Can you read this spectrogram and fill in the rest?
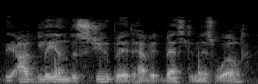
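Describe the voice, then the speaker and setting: Deep-voiced, earnest English painter, acted by a man. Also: a little fast, slight background noise, lightly acted, rough recording. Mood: intense confiding. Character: earnest, secretive English painter, sensitive and devoted to art. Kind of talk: radio drama acting.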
